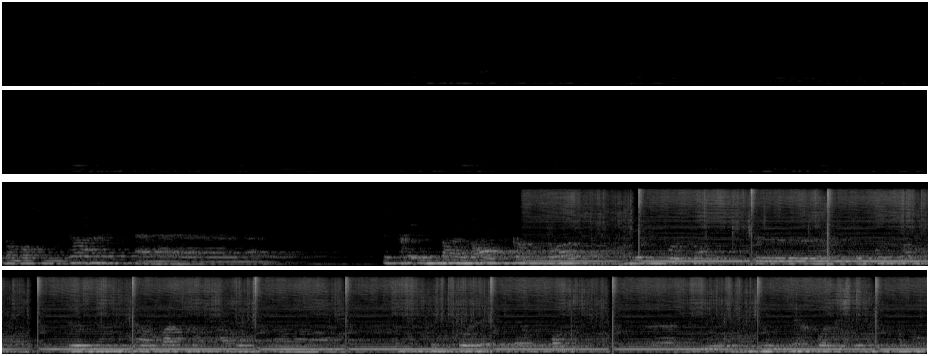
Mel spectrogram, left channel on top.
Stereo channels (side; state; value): left; quieter; 38.8 dB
